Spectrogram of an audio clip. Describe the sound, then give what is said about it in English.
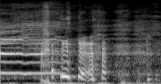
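A steady high tone hums briefly, then a voice lets out a shrill, wavering screech with sharp pitch sweeps, imitating a falcon's cry, before trailing off into rougher vocal noise. “Is that his falcon screech?”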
